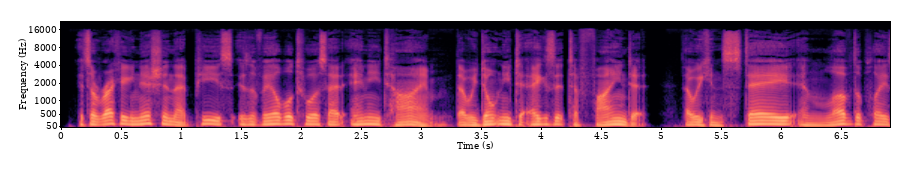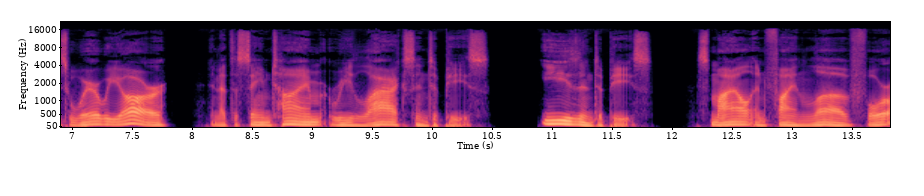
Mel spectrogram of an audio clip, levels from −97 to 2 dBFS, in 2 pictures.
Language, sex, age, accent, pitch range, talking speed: English, male, 30-49, American, 90-115 Hz, 210 wpm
